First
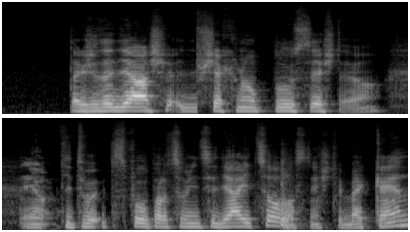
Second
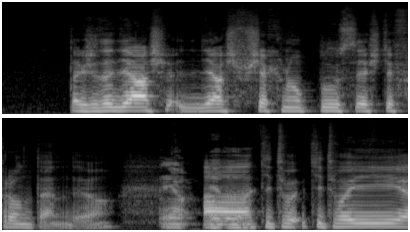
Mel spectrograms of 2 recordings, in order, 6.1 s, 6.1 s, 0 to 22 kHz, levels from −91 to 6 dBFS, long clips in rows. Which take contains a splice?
first; 4 cuts; at 1.5 s, 2.5 s, 3.4 s, 3.9 s

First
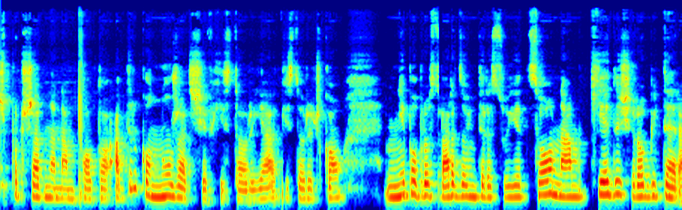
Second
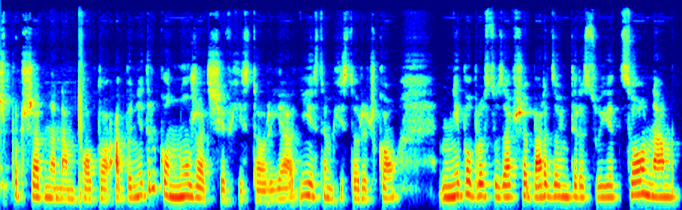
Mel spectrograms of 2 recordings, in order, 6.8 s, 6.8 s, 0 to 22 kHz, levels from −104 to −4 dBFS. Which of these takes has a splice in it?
first; 3 cuts; at 1.3 s, 2.8 s, 4.4 s

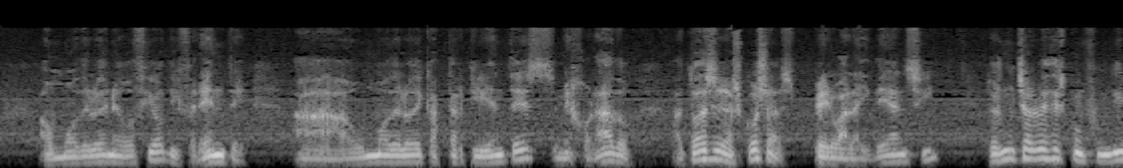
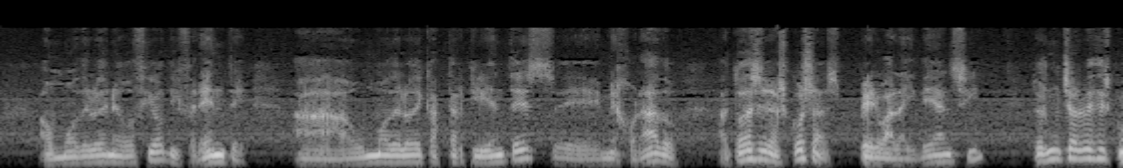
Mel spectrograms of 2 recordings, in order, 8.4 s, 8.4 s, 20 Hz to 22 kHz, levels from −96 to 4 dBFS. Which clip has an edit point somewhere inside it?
first; 1 cut; at 4.2 s

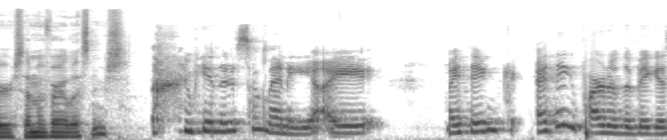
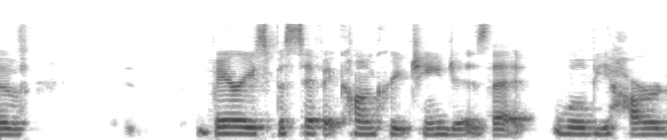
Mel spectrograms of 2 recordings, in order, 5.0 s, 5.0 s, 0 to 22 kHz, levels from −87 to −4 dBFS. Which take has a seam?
first; 2 cuts; at 3.4 s, 3.9 s

